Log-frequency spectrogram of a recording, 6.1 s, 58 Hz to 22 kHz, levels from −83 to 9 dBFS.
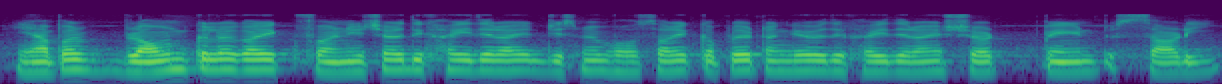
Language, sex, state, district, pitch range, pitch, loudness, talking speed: Hindi, male, Uttar Pradesh, Lalitpur, 145-160 Hz, 150 Hz, -18 LUFS, 235 wpm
